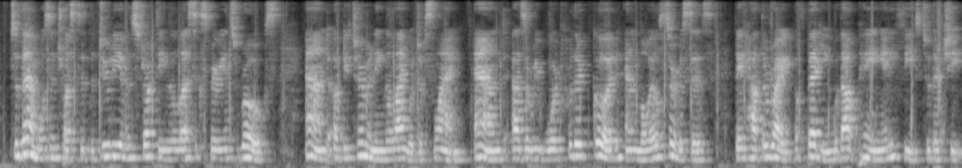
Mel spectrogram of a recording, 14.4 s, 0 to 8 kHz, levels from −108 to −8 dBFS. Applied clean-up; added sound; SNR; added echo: none; Run; 20 dB; reverberation time 0.4 s.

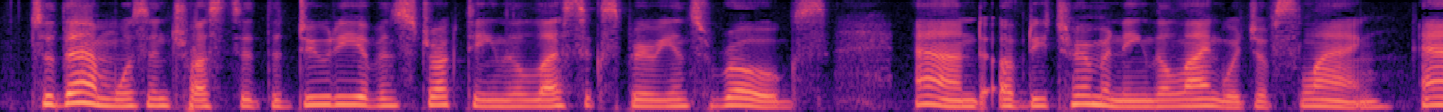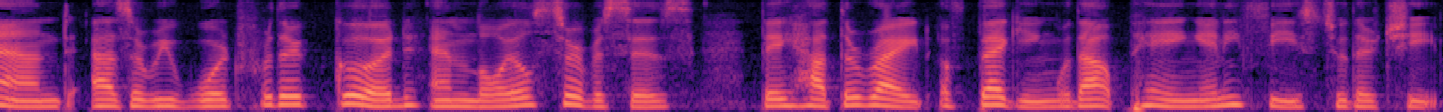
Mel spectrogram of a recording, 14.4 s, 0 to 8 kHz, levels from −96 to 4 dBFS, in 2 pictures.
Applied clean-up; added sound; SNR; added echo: none; none; none; none.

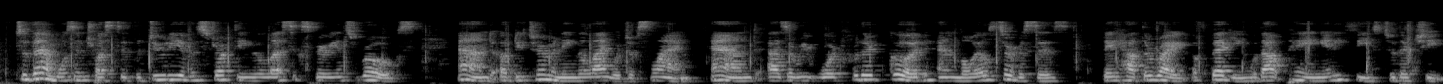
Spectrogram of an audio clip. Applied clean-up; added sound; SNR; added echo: classical method WPE with log-MMSE.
